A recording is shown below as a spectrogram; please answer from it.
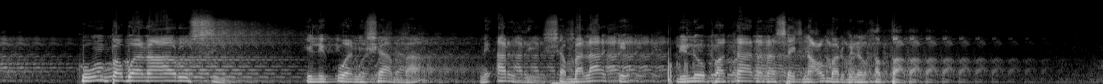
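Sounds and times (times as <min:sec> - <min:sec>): man speaking over loudspeaker: 0:00.0 - 0:09.5
fluttering echo: 0:03.9 - 0:07.8.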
